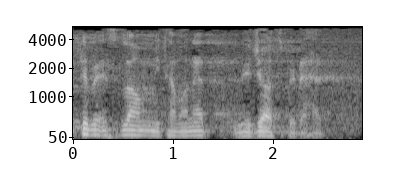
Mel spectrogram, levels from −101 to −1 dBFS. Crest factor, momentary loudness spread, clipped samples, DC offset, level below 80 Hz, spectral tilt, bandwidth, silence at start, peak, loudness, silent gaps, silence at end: 20 dB; 8 LU; under 0.1%; under 0.1%; -50 dBFS; -6.5 dB/octave; 5.4 kHz; 0 s; -8 dBFS; -29 LUFS; none; 0 s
